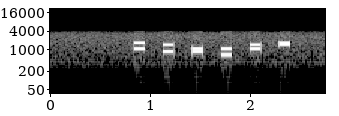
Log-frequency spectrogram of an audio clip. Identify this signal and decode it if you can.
Multi-frequency trunk signalling (R1, as on North American trunks), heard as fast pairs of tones, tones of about 110 ms. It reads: KP 8329 ST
